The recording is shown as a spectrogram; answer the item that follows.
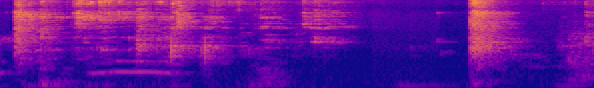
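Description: A shopping bag and the plastic-wrapped item inside it rustling and crinkling as they are handled, with one sharp click near the end.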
